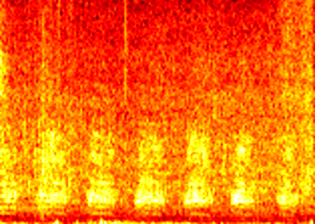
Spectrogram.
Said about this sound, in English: Another laugh from a duck coming from our ways.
